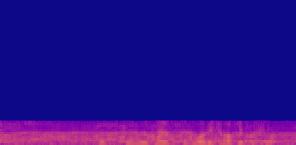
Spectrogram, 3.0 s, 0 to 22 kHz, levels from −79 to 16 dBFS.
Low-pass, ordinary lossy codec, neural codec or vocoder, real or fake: 3.6 kHz; none; codec, 16 kHz, 1 kbps, FunCodec, trained on Chinese and English, 50 frames a second; fake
